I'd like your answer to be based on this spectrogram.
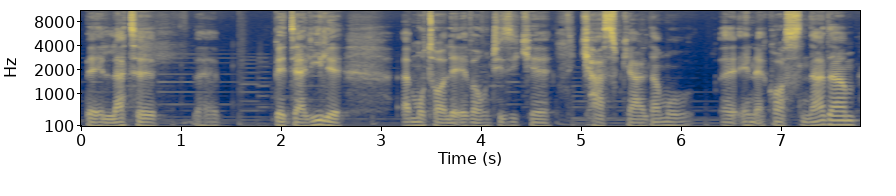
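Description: A man with an Iranian Persian accent and a fairly low voice talks as a podcast host. He explains in a deliberate, emphatic manner, with faint music behind him. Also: level tone. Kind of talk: explanatory solo podcast talk.

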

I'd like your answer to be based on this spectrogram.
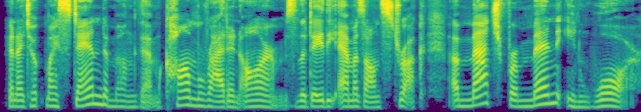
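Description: A woman's voice: low voice, a little slow, no echo, clean studio sound. Old king, kind and awed, as an audiobook reader puts him on. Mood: wondering. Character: aged grieving king, gentle and wondering.

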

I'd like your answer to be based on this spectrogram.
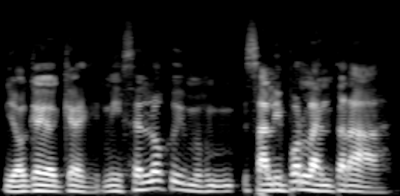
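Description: A man's voice: mid-range voice, brisk, no echo, clean studio sound. A young man, telling a party story in casual chat and acting out what people said. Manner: animated, acts out quotes.

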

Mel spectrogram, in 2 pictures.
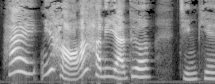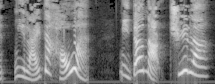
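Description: A woman voicing a kind, lively young boy hedgehog friend who talks loud, fast and eager in a children's story. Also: sits high, heavily acted.

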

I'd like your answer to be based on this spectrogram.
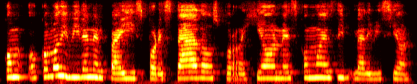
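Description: A woman's voice: a little high, steady tone, measured pace, fairly bright tone, slight background noise. A woman from Mexico with a Mexican accent, interviewing a guest and musing aloud with many tag questions. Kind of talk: casual interview.

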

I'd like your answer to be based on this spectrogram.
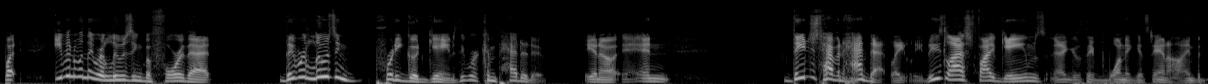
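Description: A man talking sports on a podcast, ranting with frustration and plenty of swearing. His voice is bright and sharp, his pitch swings a lot as he talks, and the sound is dry and close. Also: normal speed, no echo. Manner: frustrated, swearing, lively rants. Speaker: podcast co-host. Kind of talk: casual sports chat.

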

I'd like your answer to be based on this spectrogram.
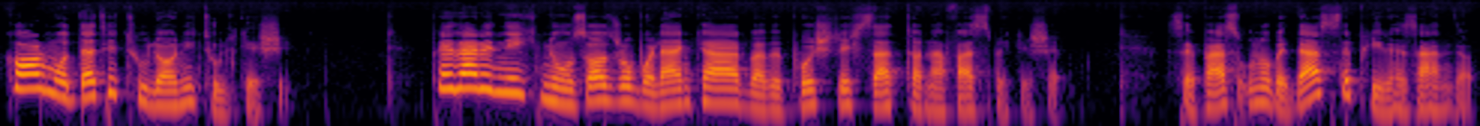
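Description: A woman narrating a short story in a measured, expressive audiobook reading. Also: sits low. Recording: lo-fi muffled recording.

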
